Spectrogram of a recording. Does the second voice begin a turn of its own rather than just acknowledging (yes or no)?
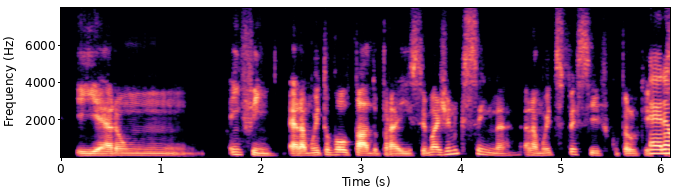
yes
